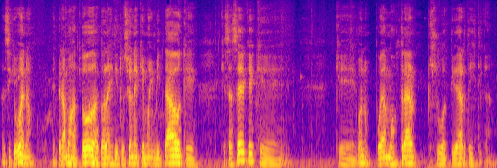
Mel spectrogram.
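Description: A man with an Argentine accent talking casually as an interview guest, halting as he searches for words. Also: lowish voice, gravelly. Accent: Argentine Spanish. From La Rioja, Argentina. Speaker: theatre actor and director, interview guest.

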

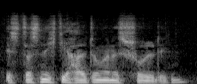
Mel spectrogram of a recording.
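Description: An actor in a 1960s radio crime drama playing a grave legal official who accuses formally and deliberately, with weighty pauses. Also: male voice, low voice, steady tone, background noise, lightly acted. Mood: grave, accusing.

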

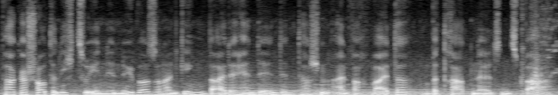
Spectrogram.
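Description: A man narrating a radio crime drama in a measured, factual storytelling manner. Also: mid-range voice, steady tone, music in the background, natural voice.

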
